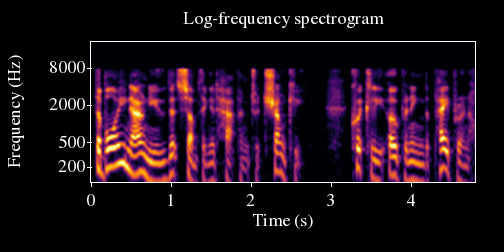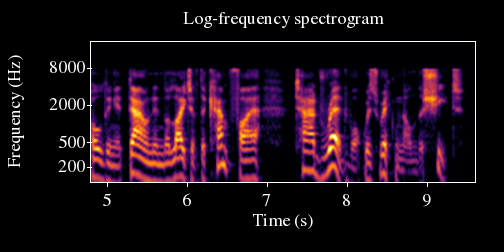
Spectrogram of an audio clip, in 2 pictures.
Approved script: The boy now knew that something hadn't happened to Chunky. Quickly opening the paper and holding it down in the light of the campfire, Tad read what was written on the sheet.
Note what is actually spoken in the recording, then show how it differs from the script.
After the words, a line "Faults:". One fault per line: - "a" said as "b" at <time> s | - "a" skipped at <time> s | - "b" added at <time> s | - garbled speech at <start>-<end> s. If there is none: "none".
The boy now knew that something had happened to Chunky. Quickly opening the paper and holding it down in the light of the campfire, Tad read what was written on the sheet.
Faults:
- "hadn't" said as "had" at 1.5 s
